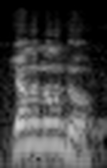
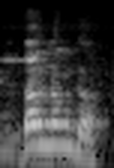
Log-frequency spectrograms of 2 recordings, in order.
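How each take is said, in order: First: A y glide follows the first b sound. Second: No glide follows the first b sound.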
